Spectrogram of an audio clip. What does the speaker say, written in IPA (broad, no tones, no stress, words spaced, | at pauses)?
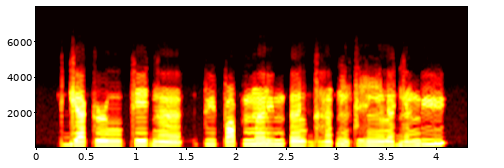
ɡʲakɹu keɡə̃ | pypɑpmə̃ ɾymʔəl ɡʱə̃ɓĩtɦĩ ləɡʲə̃my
